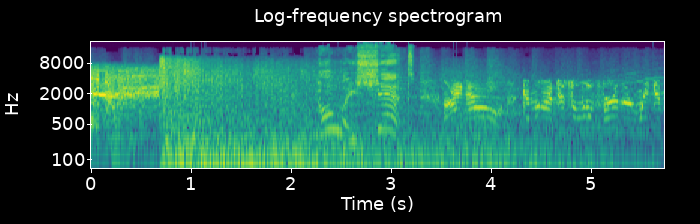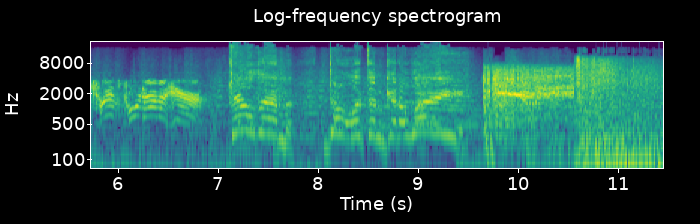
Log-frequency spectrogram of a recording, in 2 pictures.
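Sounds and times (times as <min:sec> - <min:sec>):
bazooka fire explosion: 0:00.0 - 0:06.8, 0:09.7 - 0:11.4
speech: 0:02.4 - 0:10.5.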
